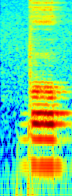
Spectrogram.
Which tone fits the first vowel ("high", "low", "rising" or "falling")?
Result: low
